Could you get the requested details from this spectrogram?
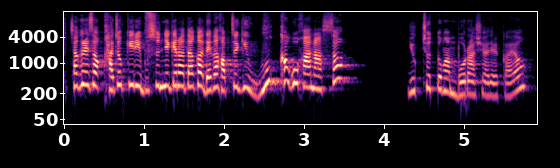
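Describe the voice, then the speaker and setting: Animated woman counselor giving a church talk. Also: high-pitched, a little fast. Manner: animated, has the audience repeat after her; drops to soft whispers for emphasis. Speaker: family counselor, guest speaker.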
